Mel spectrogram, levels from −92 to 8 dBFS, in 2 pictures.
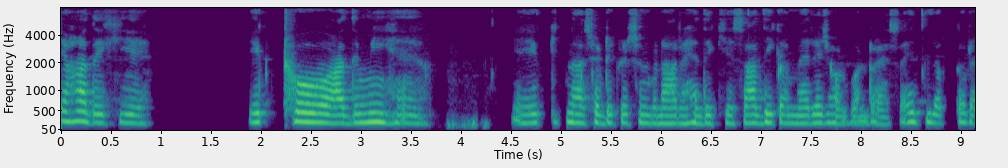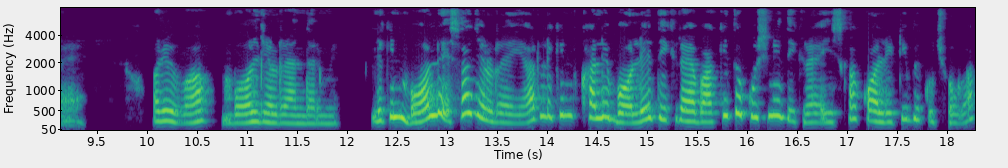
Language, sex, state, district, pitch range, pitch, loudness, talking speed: Hindi, female, Chhattisgarh, Korba, 200-260 Hz, 220 Hz, -18 LUFS, 195 wpm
